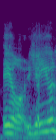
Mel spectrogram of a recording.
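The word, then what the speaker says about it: heir: have no mail mail एरर जो H silent यहां पर आ जाता है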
